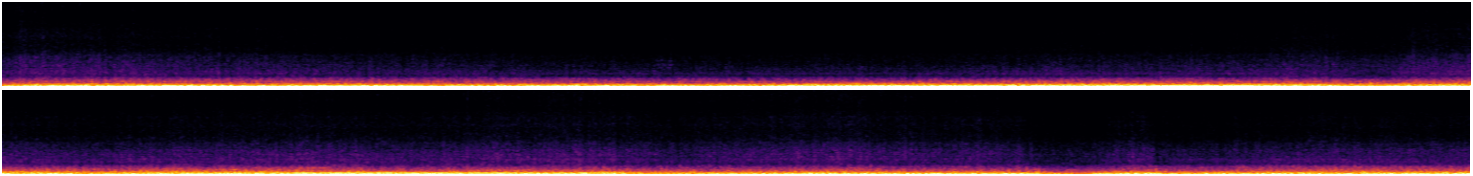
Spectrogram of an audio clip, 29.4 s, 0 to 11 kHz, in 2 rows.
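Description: Car engine pulling in third gear at around 4,000–5,000 rpm, heard from inside the car on a track lap. The engine note rises and falls through the corners and dips briefly near the end as the throttle comes off.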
